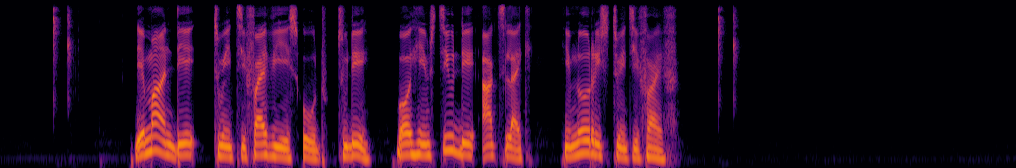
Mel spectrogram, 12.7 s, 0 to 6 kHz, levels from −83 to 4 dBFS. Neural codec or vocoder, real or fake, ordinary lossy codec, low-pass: none; real; none; 5.4 kHz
